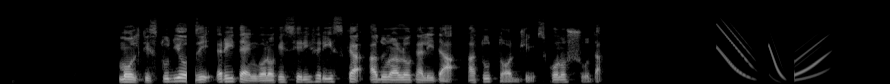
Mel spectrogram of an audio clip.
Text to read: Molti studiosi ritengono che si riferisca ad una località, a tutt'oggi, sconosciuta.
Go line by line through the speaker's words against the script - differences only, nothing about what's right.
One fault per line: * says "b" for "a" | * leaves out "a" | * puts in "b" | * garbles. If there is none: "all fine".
all fine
